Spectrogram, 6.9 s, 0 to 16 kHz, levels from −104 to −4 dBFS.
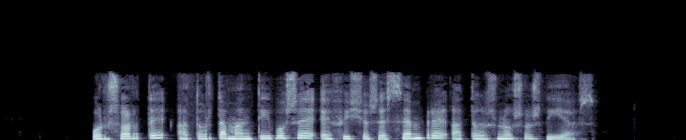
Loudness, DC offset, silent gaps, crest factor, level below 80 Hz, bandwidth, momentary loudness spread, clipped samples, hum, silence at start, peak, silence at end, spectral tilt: -24 LUFS; under 0.1%; none; 18 dB; -72 dBFS; 8 kHz; 8 LU; under 0.1%; none; 0.95 s; -6 dBFS; 0.95 s; -6 dB/octave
